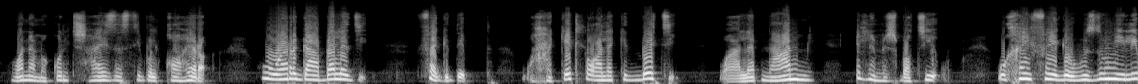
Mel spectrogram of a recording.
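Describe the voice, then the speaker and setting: A woman with an Egyptian accent narrating a romantic story in the first person, with an expressive, lively telling. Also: medium pitch, no echo. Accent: Egyptian Arabic.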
